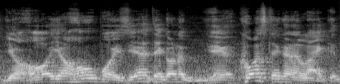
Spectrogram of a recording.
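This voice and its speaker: Background noise is noticeable, and the room gives off an audible echo. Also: man. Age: old. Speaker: rapper. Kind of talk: interview. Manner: mumbling; animated.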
